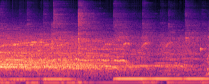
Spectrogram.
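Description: Live hip-hop concert over a club PA: a deep, steady bass beat with the crowd cheering and whooping over it, loudest in the first second or two and easing off.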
